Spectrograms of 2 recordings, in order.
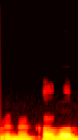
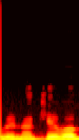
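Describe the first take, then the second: First: The first vowel of cava sounds like 'ah'. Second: The first vowel of cava sounds like 'eh'. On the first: "vena कावा भी बोल सकते हैं" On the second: "अब आप इसको vena केवा भी बोल सकते हैं"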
